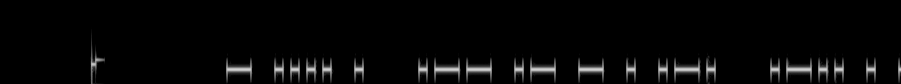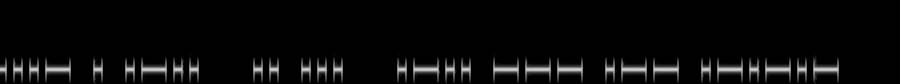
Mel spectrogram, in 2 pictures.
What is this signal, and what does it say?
Morse code, heard as a keyed tone, about 16 wpm, 700 Hz. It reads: THE WATER LEVEL IS LOW.
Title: Sentences from Top 1000 Words - Review Part 4 - 15wpm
